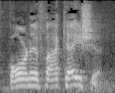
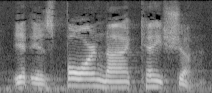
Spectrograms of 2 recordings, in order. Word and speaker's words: fornication: I keep hearing it pronounced fornification. There is no such word, brethren. It is fornication.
